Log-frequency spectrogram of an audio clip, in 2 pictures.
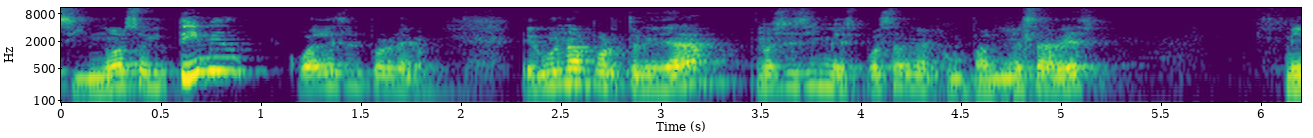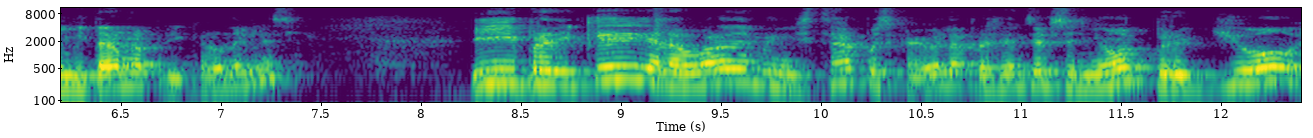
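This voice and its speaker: A man's voice: sits high, dark tone. A middle-aged man with a Costa Rican accent, preaching a sermon as pastor and earnestly asking his congregation rhetorical questions. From Costa Rica. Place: church hall. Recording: roomy church echo.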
